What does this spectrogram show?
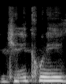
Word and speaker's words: Jaques: Yes, and the last name is pronounced Jaques, but I accept Jacques from anybody.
